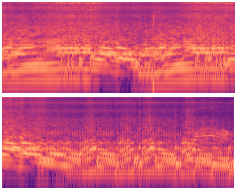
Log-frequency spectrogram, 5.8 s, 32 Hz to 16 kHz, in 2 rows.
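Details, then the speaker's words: Yamaha XTZ125 that still misfired after a new CDI, rectifier and wiring harness, after adding a fused constant 12 V supply to the CDI: single cylinder pulls cleanly through repeated rev sweeps with no stumble or misfire; normal revving. "Yan lang po ang kanyang problema mga kabuting thing and naglagay lang tayo ng fuse para mapasukan ng 12 volts yung ating cdi para kapag nag-high rib tayo may constant supply siya na 12 volts"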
